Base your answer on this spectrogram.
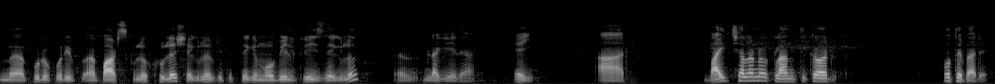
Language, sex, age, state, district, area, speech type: Bengali, male, 30-45, West Bengal, Howrah, urban, spontaneous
